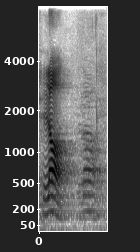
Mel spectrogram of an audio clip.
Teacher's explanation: पार्श्व मतलब अर्थात ल बोलने पर हवा जीभ के किनारे से निकलती है। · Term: पार्श्विक व्यंजन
